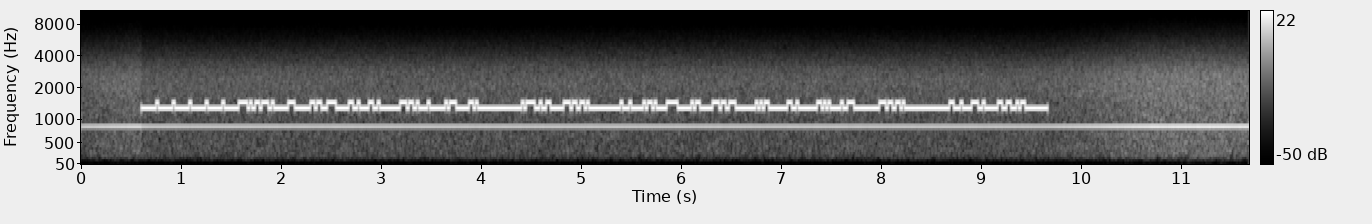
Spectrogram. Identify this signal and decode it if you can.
RTTY (45.45 baud, 170 Hz shift), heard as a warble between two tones, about 1360 Hz centre, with a steady whistle near 850 Hz. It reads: MLOPP KZGEW GQDTB MSPRA GCNIB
